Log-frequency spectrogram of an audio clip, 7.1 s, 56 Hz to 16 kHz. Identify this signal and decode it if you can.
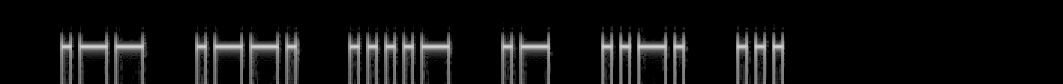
Morse code, heard as a keyed tone, about 20 wpm, spaced as for 15 wpm, 700 Hz. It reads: WP4AFS
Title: 161 Lesson 26g - Letter g - Call Signs 20wpm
